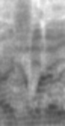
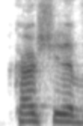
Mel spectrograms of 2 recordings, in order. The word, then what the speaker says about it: Hikaru Shida: So Hikaru Shida, am I pronouncing that right? Okay, Hikaru Shida, yep. Hikaru Shida versus Nyla Rose.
